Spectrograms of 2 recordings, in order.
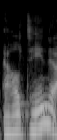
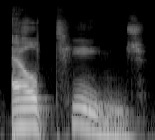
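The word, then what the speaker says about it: Eltinge: the old eltine Theater El Tina I keep mispronouncing his words El tinge the lth theater is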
